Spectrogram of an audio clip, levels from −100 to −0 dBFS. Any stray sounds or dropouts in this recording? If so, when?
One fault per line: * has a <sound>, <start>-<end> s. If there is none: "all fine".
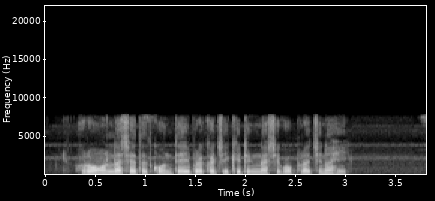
all fine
